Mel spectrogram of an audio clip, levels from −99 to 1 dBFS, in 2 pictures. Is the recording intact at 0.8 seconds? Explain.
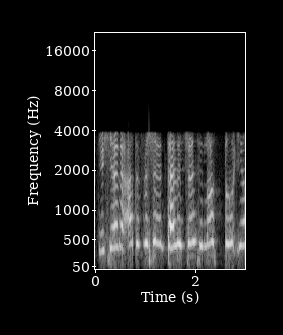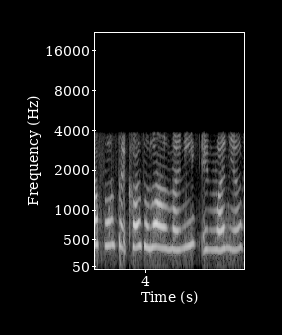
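No. At 0.8 s the speech sounds rough, buzzy and muffled, with nothing above 4 kHz, which fits the G.729 codec's low-rate model-based rebuild, present throughout.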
